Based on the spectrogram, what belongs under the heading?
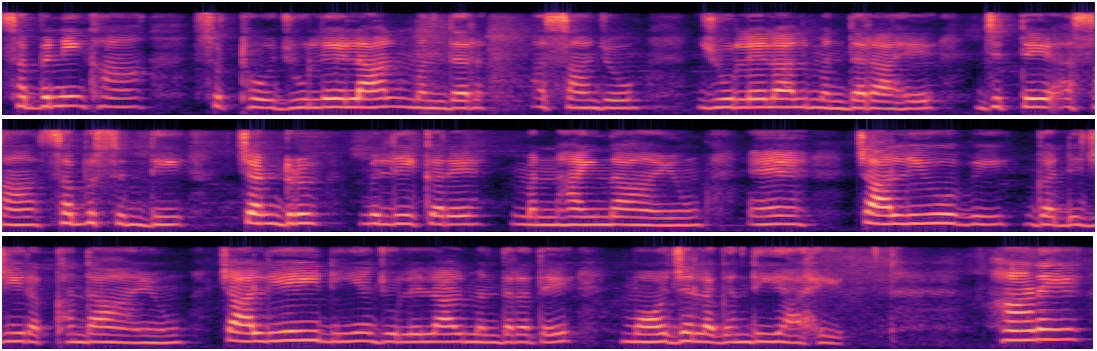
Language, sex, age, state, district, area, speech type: Sindhi, female, 30-45, Gujarat, Surat, urban, spontaneous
